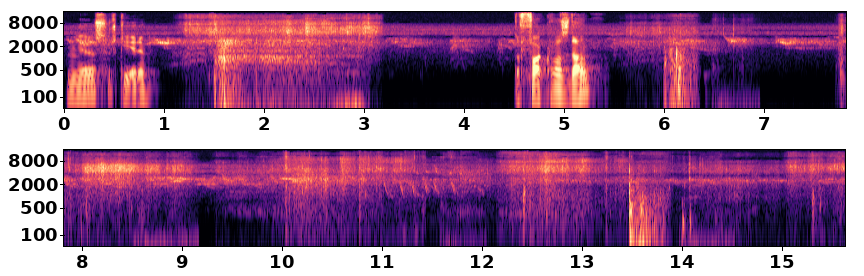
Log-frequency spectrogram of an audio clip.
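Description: Large leaves rustle as they are pushed aside.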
